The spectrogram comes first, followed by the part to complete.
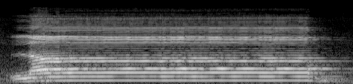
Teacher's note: لام کی ادائیگی میں آواز ناک میں نہ جائے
